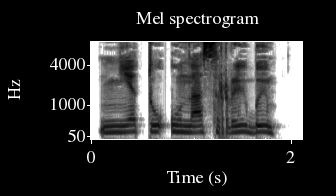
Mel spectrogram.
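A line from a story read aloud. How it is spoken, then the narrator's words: Repeated through clenched teeth. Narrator (Russian): повторил Икинг сквозь зубы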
